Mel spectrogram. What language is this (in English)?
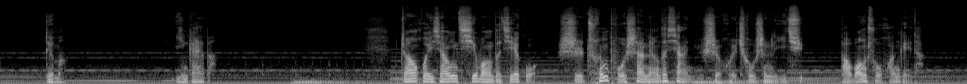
Chinese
